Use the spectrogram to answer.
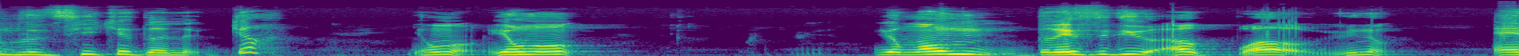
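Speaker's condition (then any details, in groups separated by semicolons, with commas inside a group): Spastic cerebral palsy; speech affected, had speech therapy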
